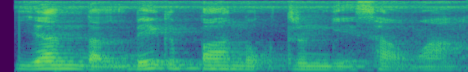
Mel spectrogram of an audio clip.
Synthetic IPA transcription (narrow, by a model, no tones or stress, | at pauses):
jandaldeɡɯpanɔk̚dɾɯŋɡesa̰wŋa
